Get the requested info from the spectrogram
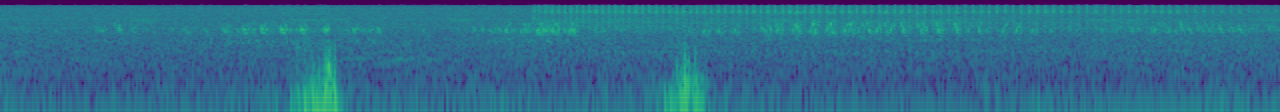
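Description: Songbirds at a feeder calling in quick, trilled series of high chirps. Two short low thuds come about two and four seconds in.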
